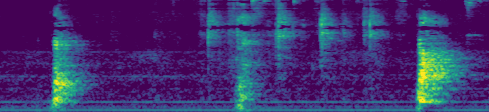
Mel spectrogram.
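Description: A German Shorthaired Pointer gives three loud, sharp barks, spaced about two seconds apart.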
